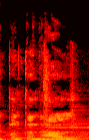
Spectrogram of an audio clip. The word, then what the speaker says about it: Pantanal: tem uma história e regiões do Brasil ainda pronunciam o L da forma com a língua no céu da boca, né, Pantanal.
